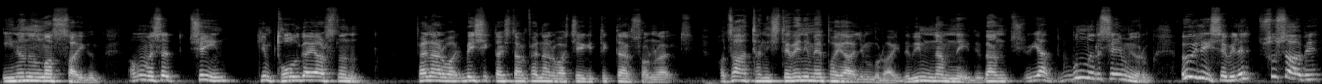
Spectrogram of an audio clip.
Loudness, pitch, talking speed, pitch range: -20 LUFS, 160 Hz, 130 wpm, 140-180 Hz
